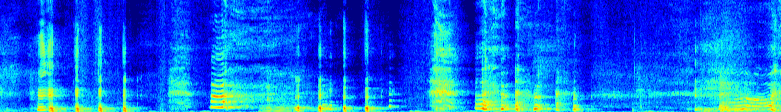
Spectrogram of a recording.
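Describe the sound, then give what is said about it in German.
Someone coughs after choking on something swallowed. Several sharp bursts come in quick succession, broken up by breathy laughter and short vocal sounds. “Und dann verschlucke ich mich zum dritten Mal. Das kam du dem Nichts. Entschuldigung.”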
